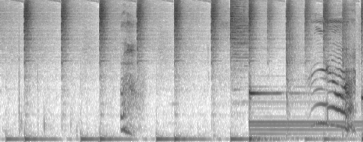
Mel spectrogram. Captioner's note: upbeat jazz music; Joan grunting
